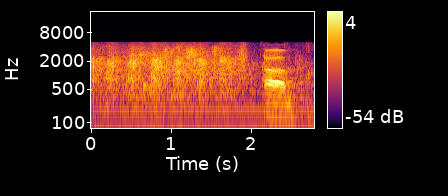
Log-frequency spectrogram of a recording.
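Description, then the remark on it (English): An audience claps in a steady, dense patter of many hands, moderately loud, for about two seconds before a single voice starts speaking as the clapping fades. “But those who are clapping, don't think I'm going to give you potato chips, because I didn't bring those.”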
